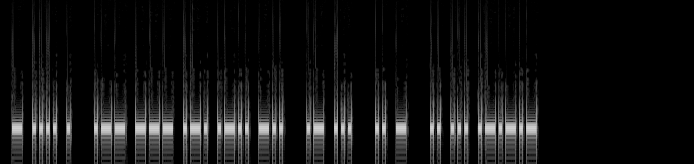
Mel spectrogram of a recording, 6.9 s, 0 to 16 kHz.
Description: Morse code, heard as a keyed tone, about 34 wpm, 700 Hz. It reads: THE WORLD AS IT IS.
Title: Sentences from Top 1200 Words 35wpm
